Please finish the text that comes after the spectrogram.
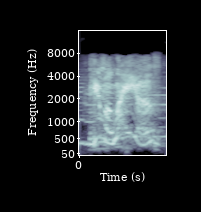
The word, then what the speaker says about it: Himalaya: Way I figure it, we're somewhere in the Himalayas mountains. That's pronounced Himalaya. Himalayas?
